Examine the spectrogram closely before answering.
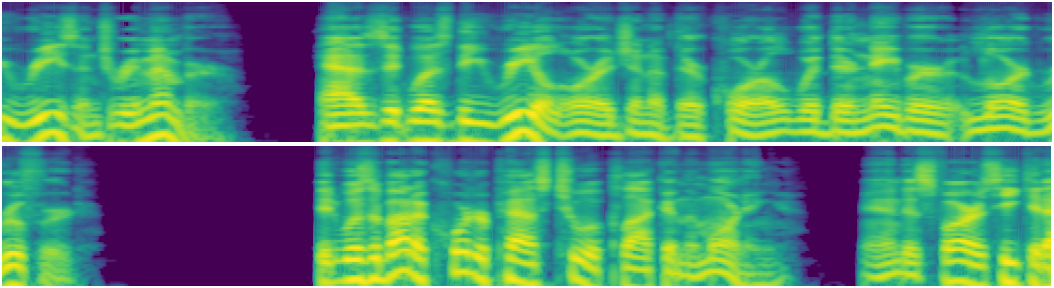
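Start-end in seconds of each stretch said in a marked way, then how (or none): none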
